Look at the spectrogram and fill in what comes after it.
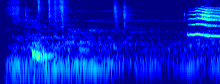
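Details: An odd-eyed baby Persian kitten gives a thin, high meow after some soft rustling and clicks. Persian cat (kitten).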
